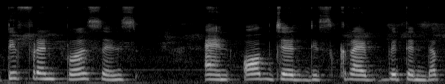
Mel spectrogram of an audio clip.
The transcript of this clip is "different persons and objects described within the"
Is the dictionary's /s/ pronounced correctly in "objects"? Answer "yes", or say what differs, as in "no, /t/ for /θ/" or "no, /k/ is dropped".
no, /s/ is dropped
